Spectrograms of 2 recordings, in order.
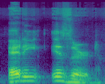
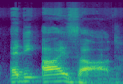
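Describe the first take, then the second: First: Said in the usual way. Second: Name redone with British vowels; British accent. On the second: Shown as a demonstration. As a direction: say IZZARD the British way, EYE-zahd.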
